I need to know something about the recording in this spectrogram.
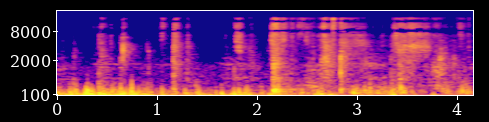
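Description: Sparring with boxing gloves on a concrete slab: sneakers scuffing and stepping, and gloves landing, as irregular thuds and scuffs over a low rumble, with one sharper hit about two seconds in.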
